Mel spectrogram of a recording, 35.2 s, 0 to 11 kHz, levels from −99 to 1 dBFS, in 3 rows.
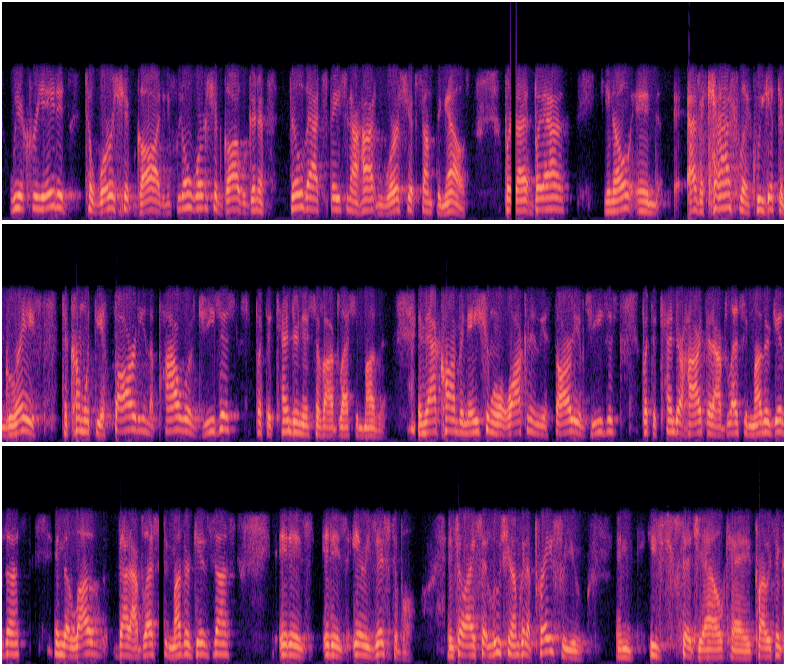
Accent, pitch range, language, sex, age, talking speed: American, 140-165 Hz, English, male, 50-69, 185 wpm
